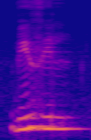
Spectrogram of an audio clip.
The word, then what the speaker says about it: whistle: T is not pronounced in most of the words when it came after S at the middle of the word. If you see the examples, whistle, Christmas, listen, etc.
